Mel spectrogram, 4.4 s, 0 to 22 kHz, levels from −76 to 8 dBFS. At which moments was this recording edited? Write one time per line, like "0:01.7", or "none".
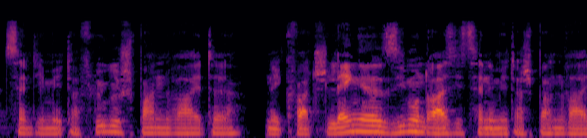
none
